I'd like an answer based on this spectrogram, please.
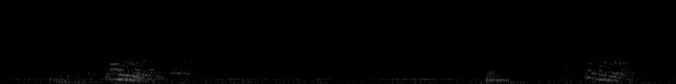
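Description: Snorting snores, rough and rattling in the throat, with one long quiet pause between them, heard over faint room hum: snoring.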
